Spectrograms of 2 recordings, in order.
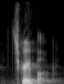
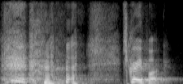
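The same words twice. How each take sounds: First: Said in the usual way. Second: Slow, laughing through "great book". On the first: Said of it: "Right, Chelsea?". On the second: Real, not acted. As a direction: let the laugh carry it. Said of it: "You know it inside and out".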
